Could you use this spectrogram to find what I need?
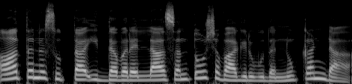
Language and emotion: Kannada, neutral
